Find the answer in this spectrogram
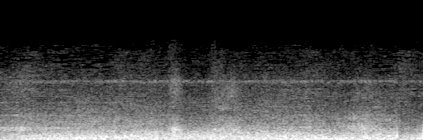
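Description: A steady rushing roar with a low hum beneath it, even in level throughout.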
